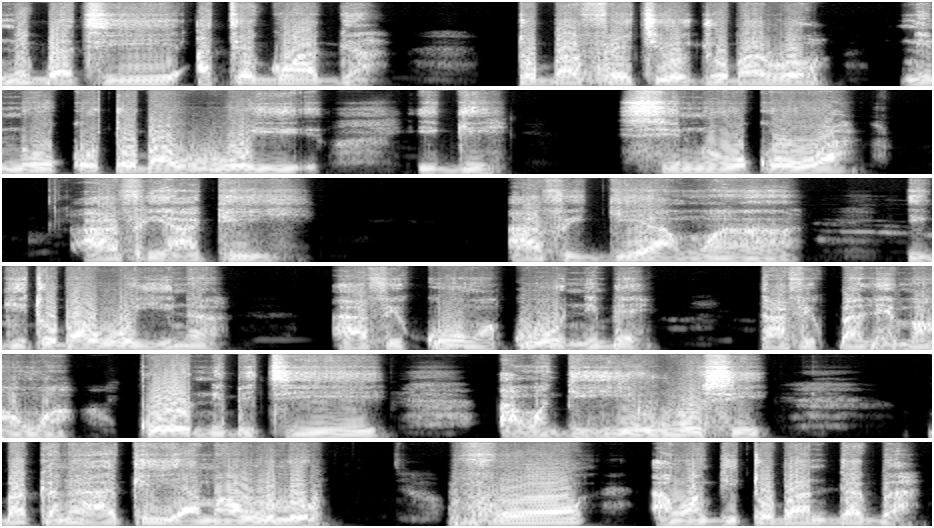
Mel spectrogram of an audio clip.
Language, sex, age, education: Yoruba, male, 30-45, tertiary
